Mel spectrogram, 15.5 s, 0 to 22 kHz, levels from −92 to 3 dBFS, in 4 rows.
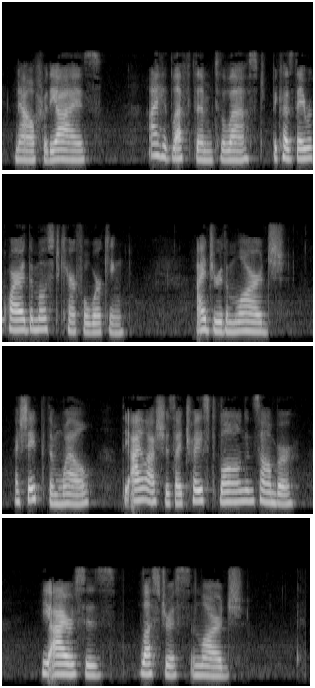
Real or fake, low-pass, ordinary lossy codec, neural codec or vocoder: real; 7.2 kHz; MP3, 64 kbps; none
